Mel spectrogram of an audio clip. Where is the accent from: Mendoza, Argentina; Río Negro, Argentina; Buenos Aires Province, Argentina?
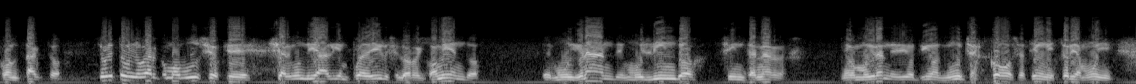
Buenos Aires Province, Argentina; Lanús; yo soy de Lanús. Lo más interesante es que en Lanús, que es algo que está ya unos 15 kilómetros, 10 kilómetros de la capital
